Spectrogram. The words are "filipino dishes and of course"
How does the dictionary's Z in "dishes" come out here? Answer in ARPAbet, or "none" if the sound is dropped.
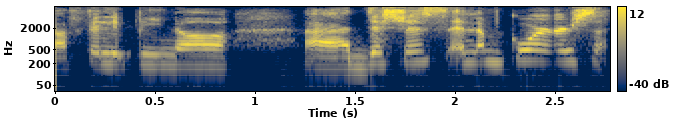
S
